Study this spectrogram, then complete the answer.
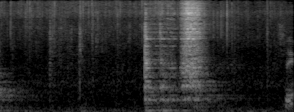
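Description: Steak and chorizo frying in oil on a Blackstone griddle give a soft, steady sizzle that swells into a louder burst of crackling partway through, then settles back.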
